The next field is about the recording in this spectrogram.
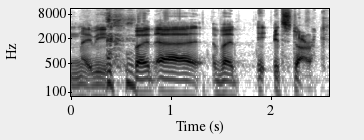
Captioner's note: laughter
